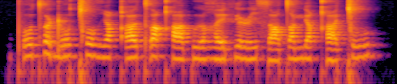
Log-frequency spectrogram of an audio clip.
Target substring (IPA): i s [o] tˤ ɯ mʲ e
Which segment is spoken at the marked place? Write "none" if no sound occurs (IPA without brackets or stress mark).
ɤ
